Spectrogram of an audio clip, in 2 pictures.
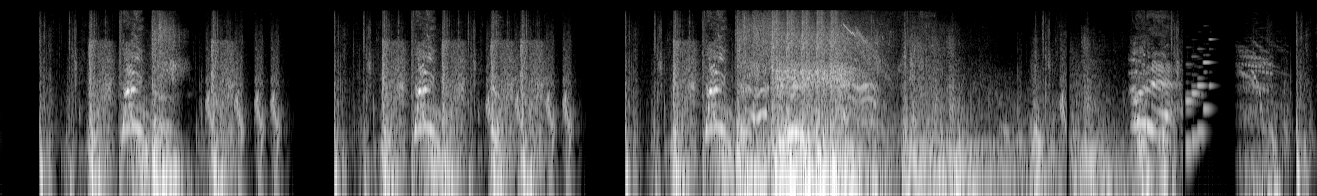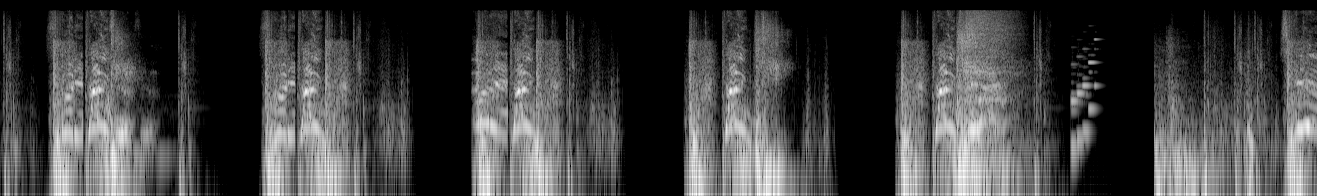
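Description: Game punches and kicks land with heavy thuds and whooshes.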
